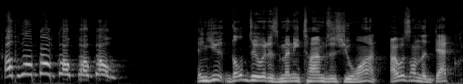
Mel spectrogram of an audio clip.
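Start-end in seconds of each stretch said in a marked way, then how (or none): 0.0-1.3 very high mimicked gobbling; high-pitched turkey impersonation; imitated turkey reply. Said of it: "they literally make that sound back".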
